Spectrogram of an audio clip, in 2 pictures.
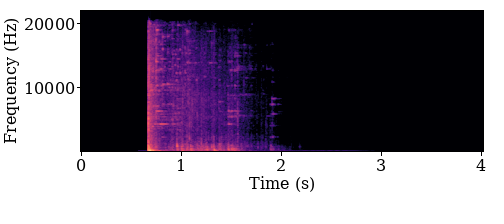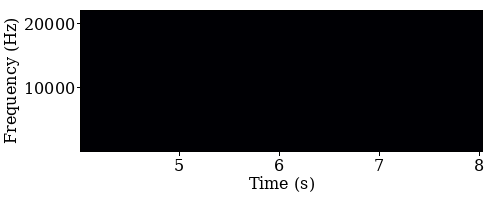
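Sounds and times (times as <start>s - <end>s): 
TV screen smashed by a cricket ball: 0.7s - 2.0s.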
